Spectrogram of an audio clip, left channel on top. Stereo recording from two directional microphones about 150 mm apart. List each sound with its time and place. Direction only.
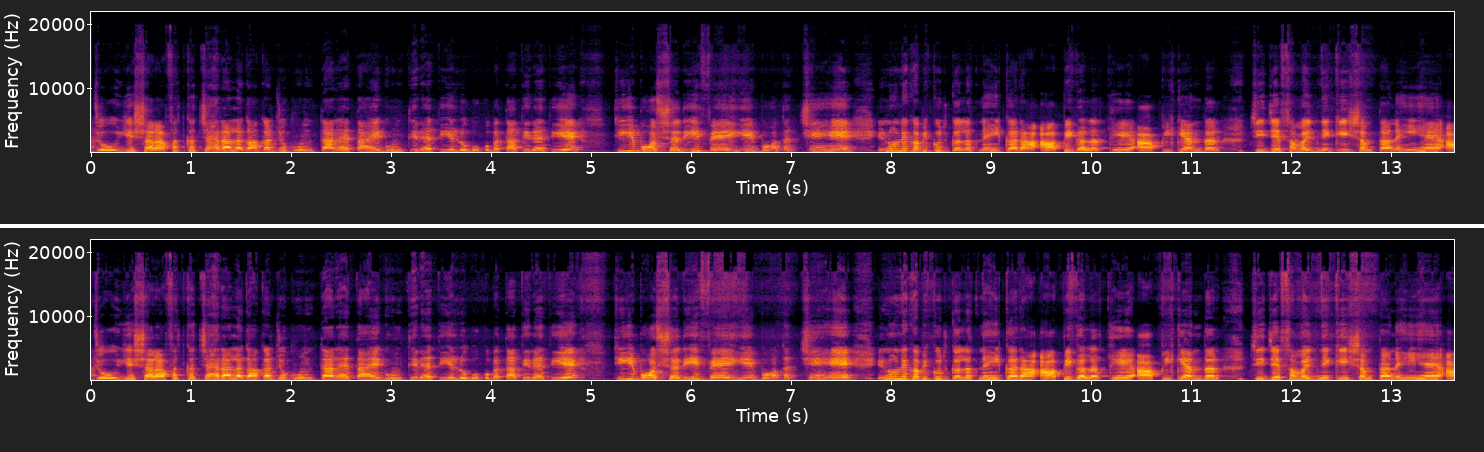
0.0 s a woman's voice: 30° right (ahead or behind)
